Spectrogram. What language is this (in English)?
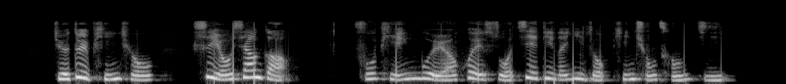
Chinese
